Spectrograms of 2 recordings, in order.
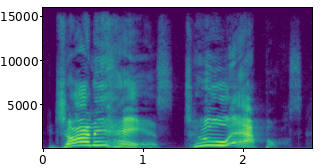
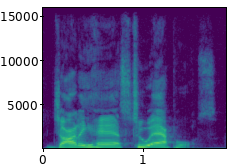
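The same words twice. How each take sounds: First: It is said loudly in a raised, yelling voice. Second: It is read in a calm, normal voice.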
